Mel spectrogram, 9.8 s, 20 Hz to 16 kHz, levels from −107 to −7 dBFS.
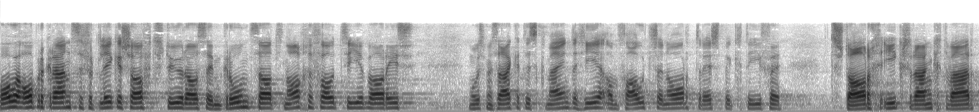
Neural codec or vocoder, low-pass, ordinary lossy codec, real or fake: none; 7.2 kHz; none; real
